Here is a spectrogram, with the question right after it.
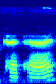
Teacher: You can hear in the word papa, there is stress at the end because of the accent, and that makes it possible to tell the difference between the two words.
